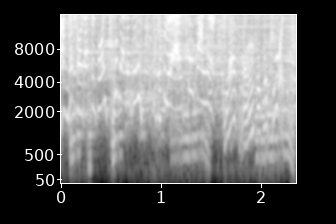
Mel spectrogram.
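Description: Cartoon soundtrack played at four times normal speed: voices and background audio pitched up into a rapid stream of high, squeaky chirps and glides.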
